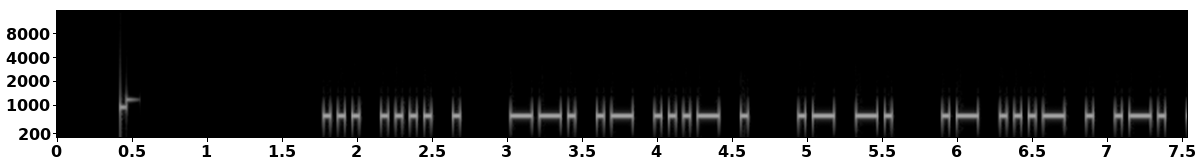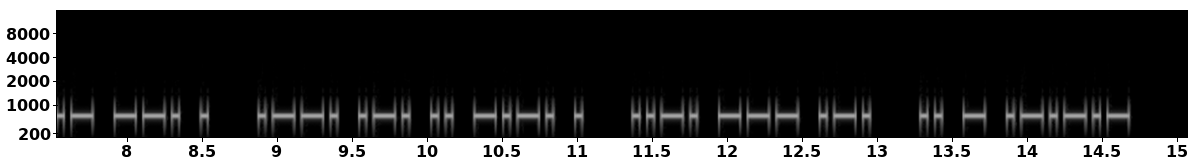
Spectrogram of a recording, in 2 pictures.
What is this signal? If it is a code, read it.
Morse code, heard as a keyed tone, about 25 wpm, 700 Hz. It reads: SHE GAVE AN AVERAGE PRICE FOR IT.
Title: Sentences from Top 1000 Words - Review Part 6 - 25wpm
